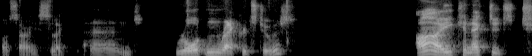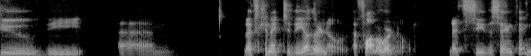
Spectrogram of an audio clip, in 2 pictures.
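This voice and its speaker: Lively intonation in a dark, mellow tone, against a quiet background. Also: man, fairly high pitch for a man, big swings in loudness. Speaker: software engineer presenting his database. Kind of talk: tech talk with live demo. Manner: fast.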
